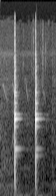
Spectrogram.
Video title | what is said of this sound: Mission de Compagnonnage Artisanal GABON | on peut entendre une brique qui est bien dosée, hein, de bonne qualité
